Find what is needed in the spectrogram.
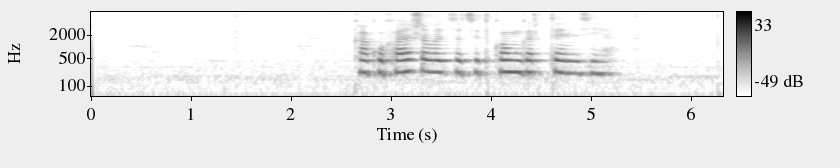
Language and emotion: Russian, neutral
